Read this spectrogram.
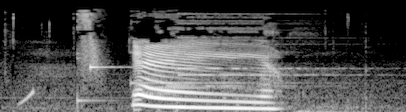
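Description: A short, bright game jingle plays and slides down in pitch.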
